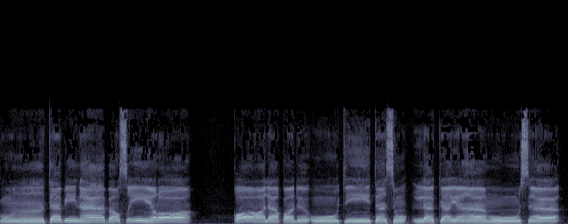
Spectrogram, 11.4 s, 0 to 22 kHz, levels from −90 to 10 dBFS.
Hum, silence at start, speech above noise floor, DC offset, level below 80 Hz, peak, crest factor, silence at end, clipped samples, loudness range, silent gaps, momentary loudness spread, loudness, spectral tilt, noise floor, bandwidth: none; 0 s; 38 dB; under 0.1%; -66 dBFS; -14 dBFS; 12 dB; 0.2 s; under 0.1%; 2 LU; none; 4 LU; -26 LUFS; -4.5 dB/octave; -63 dBFS; 11.5 kHz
